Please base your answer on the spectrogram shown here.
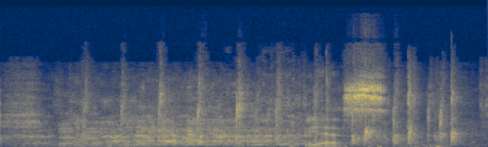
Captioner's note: applause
